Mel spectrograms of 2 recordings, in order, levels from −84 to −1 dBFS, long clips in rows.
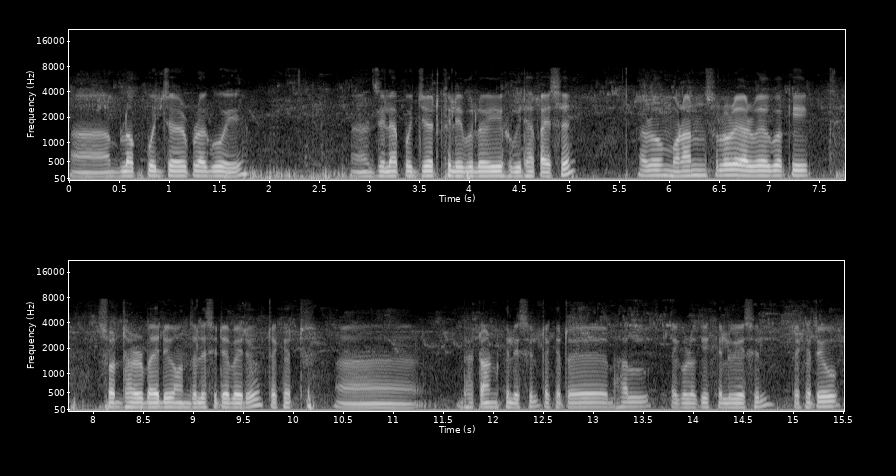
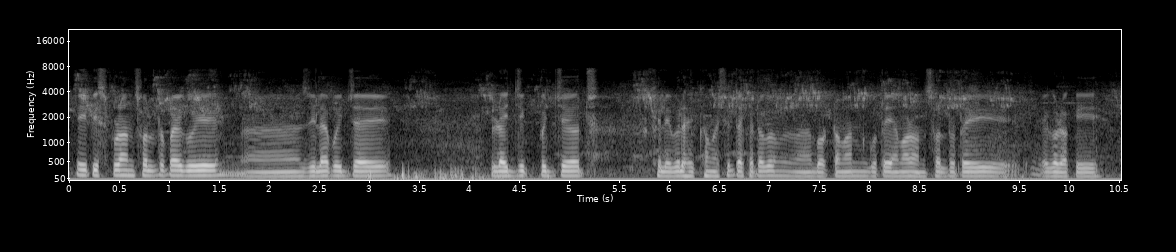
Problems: constant background noise, background conversations at intervals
